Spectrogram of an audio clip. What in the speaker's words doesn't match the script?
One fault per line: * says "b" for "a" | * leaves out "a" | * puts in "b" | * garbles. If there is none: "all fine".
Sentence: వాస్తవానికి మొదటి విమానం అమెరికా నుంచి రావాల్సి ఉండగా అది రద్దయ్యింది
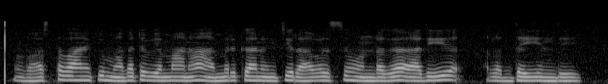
all fine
